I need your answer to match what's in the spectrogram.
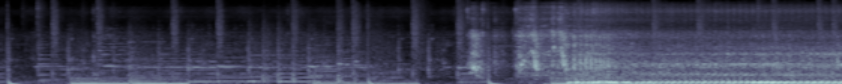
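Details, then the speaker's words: Yamaha Mio J scooter that would not start, after fitting a new spark plug to replace a crusted one: the engine fires up and settles into a steady normal idle. "motornya sudah bisa hidup Ya ini jadi kita melakukan penggantian busi baru"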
